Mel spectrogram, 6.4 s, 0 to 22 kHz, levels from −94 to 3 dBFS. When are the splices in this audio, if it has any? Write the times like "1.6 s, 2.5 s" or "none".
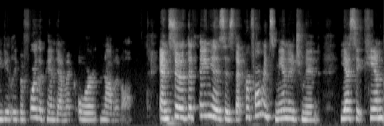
2.5 s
